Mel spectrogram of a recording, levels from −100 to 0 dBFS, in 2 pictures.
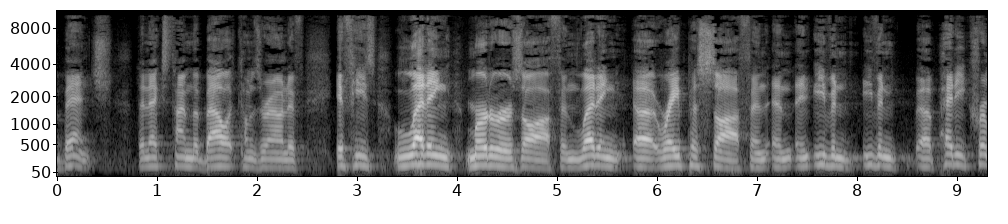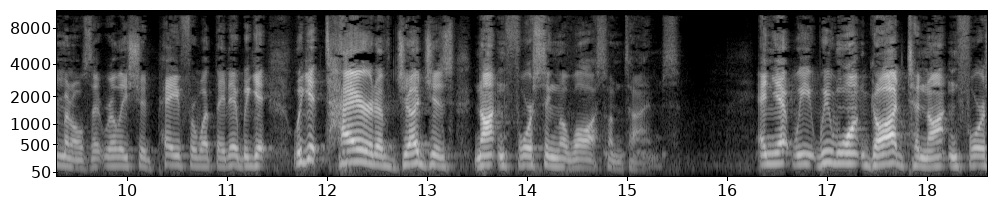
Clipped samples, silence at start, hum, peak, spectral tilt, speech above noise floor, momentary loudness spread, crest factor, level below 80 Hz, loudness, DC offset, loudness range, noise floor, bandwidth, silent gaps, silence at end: under 0.1%; 0 s; none; -4 dBFS; -3.5 dB/octave; 44 dB; 16 LU; 24 dB; -74 dBFS; -27 LUFS; under 0.1%; 8 LU; -72 dBFS; 10.5 kHz; none; 0 s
